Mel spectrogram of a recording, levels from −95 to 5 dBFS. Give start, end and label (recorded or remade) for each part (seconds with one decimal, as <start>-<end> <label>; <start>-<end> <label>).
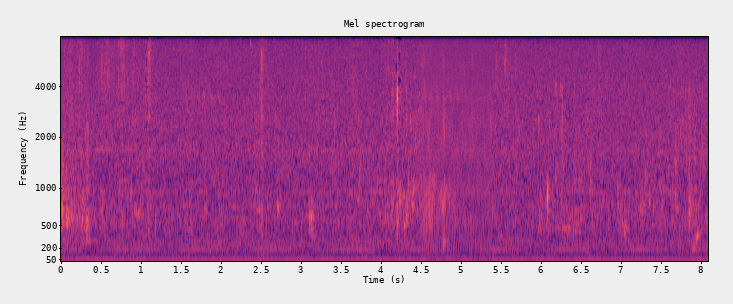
0.0-4.5 recorded; 4.5-5.4 remade; 5.4-8.1 recorded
